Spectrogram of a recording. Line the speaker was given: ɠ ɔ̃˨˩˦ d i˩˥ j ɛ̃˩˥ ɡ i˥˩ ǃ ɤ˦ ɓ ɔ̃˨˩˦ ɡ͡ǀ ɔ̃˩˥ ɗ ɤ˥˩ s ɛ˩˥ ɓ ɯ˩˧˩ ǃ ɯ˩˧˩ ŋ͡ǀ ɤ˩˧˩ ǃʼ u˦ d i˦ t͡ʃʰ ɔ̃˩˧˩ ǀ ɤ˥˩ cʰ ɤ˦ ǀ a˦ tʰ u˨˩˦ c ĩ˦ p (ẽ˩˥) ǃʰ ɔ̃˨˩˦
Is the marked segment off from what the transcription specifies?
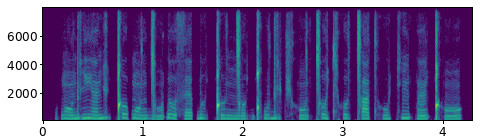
yes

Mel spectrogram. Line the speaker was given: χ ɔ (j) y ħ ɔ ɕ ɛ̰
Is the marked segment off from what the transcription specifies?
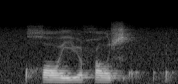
no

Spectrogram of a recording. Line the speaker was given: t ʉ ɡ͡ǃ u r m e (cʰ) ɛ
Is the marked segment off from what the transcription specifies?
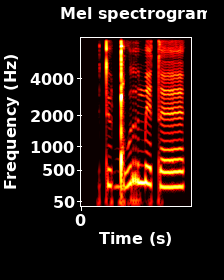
yes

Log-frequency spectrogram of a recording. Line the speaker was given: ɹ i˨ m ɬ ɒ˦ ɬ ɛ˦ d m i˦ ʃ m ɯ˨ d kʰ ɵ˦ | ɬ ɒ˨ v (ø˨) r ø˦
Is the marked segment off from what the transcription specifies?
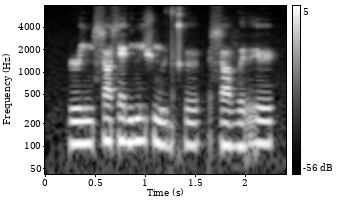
yes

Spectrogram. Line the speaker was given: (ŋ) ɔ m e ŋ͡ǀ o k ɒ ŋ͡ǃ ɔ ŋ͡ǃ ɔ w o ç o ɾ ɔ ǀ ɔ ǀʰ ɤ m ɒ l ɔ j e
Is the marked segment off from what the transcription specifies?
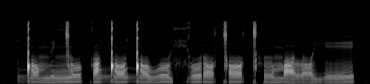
yes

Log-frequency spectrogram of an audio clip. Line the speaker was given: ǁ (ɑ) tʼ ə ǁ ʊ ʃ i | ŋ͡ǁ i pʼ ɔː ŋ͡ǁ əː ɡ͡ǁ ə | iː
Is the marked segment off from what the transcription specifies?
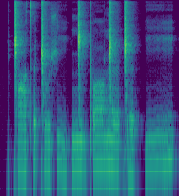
no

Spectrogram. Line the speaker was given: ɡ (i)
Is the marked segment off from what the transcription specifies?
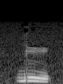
yes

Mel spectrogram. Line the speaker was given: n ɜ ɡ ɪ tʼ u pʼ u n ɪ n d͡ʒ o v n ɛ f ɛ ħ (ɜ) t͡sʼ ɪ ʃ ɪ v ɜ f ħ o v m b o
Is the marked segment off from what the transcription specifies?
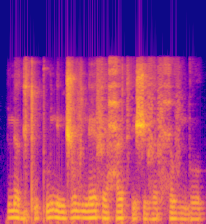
no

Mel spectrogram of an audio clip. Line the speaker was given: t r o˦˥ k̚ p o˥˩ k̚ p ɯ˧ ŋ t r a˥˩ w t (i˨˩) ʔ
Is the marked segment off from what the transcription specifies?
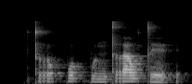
yes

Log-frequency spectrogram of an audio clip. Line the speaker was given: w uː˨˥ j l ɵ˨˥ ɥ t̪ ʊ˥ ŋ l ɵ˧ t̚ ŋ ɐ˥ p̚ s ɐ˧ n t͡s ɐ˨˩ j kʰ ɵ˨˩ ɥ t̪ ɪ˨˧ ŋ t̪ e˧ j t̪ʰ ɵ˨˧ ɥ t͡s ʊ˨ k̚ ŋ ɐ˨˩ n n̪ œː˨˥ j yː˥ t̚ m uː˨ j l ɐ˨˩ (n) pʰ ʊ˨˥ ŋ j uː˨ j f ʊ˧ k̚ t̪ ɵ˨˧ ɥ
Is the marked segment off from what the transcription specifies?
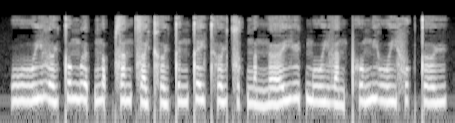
no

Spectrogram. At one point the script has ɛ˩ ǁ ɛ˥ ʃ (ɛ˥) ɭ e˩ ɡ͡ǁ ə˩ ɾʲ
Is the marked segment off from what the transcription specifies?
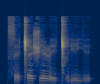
yes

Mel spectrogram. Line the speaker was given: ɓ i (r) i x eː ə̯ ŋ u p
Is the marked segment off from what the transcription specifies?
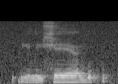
yes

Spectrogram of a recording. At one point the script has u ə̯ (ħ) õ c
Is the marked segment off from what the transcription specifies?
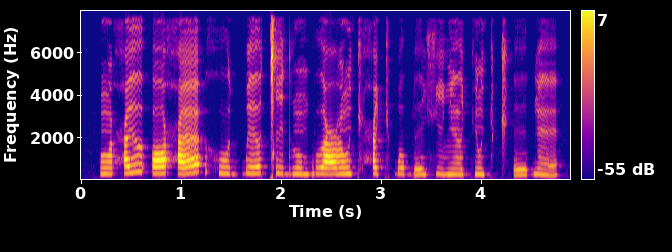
yes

